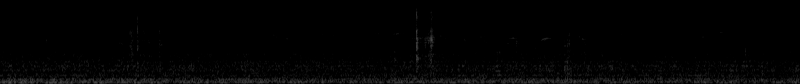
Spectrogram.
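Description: Near silence: faint outdoor background with scattered faint high chirps and two short clicks about four seconds in.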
